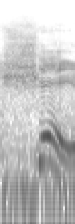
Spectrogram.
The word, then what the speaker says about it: Shaed: it says shade and it says pronounced like shade and they had a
